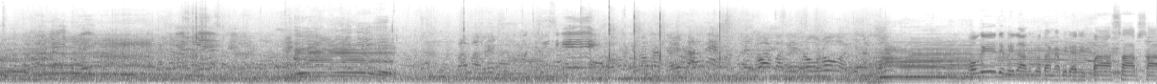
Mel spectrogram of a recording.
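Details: Female Limousin cattle that has calved once, at the Pon cattle market in Jaken, Pati, Central Java. Long, deep lowing moos rise and fall, two standing out midway and near the end, over steady crowd chatter and busy market noise.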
